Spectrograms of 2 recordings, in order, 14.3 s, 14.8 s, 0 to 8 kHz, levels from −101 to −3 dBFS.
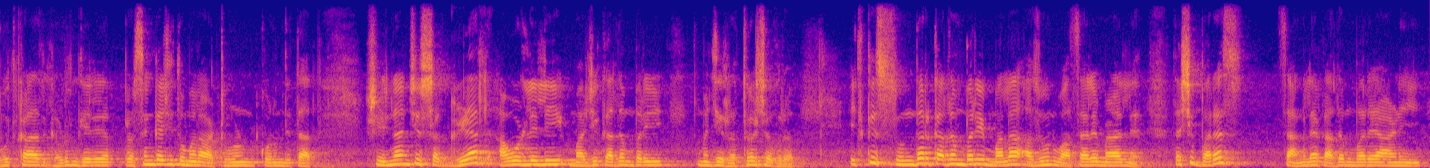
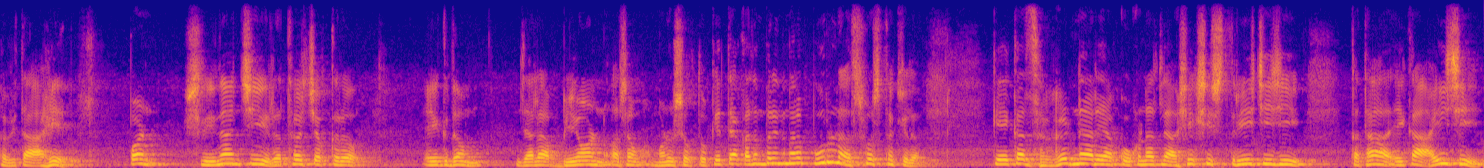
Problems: none marked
